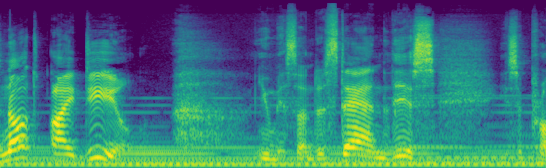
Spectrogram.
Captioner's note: sigh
